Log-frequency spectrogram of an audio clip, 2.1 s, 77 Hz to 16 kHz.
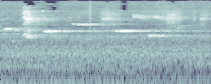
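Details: Kaka (Nestor meridionalis) on day 1 of mirror exposure gives thin, high, steady whistled notes, with brief brighter chirps near the start and middle, over a soft hiss of background noise.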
